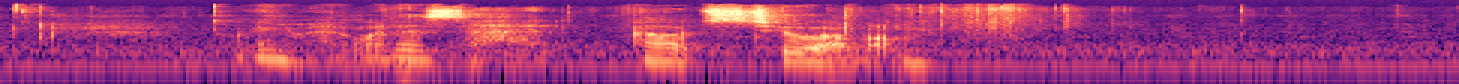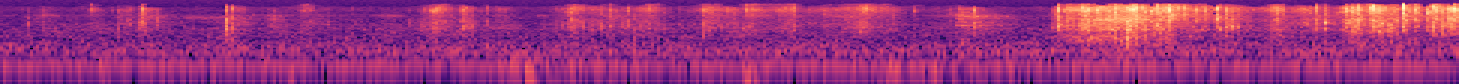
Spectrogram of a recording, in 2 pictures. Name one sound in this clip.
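Plastic packaging crinkles and rustles as hands handle it.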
